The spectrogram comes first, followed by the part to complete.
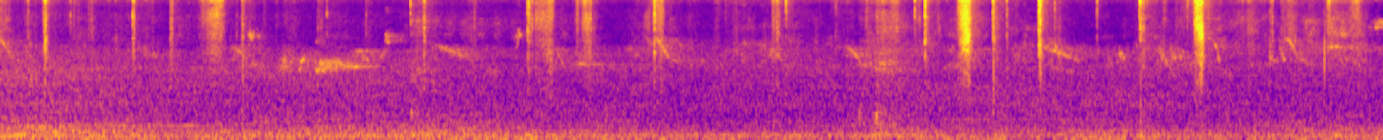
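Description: Outdoor ambience: a steady low rumble, with scattered sharp taps and a few faint bird chirps.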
